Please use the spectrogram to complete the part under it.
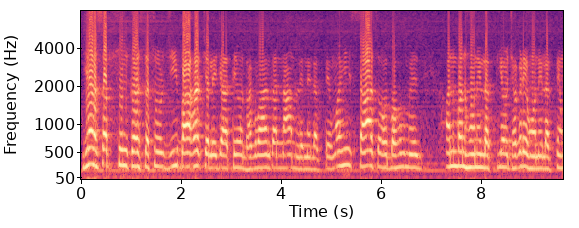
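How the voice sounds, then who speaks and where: Woman, high-pitched voice, scripted story narration, narrator. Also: rough recording.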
